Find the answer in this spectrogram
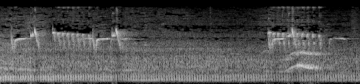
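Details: High prinia calls from a fight between a caged bird and a wild one: whistled notes with quick ticking trills, a pause, then another burst. A faint lower sliding note and background hum are heard.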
